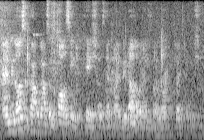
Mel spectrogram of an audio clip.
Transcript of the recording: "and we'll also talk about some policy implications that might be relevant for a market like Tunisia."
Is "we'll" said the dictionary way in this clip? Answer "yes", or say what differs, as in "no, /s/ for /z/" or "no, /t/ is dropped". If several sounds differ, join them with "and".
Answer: no, /n/ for /l/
